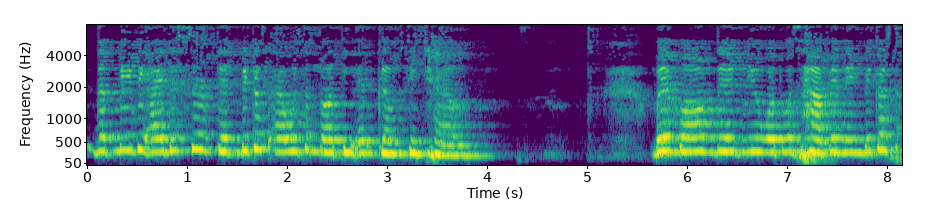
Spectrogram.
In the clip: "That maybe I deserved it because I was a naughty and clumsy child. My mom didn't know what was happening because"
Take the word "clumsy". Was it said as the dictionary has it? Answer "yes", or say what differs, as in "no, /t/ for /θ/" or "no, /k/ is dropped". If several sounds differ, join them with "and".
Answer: no, /s/ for /z/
